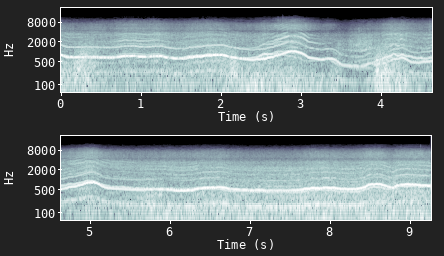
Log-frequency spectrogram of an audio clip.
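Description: The electric motors and propellers of an FPV quadcopter whine, heard from the onboard camera. The pitch rises and falls with the throttle. About three and a half seconds in it drops sharply and quietens for a moment as the throttle is cut, then climbs again.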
